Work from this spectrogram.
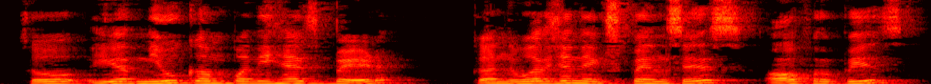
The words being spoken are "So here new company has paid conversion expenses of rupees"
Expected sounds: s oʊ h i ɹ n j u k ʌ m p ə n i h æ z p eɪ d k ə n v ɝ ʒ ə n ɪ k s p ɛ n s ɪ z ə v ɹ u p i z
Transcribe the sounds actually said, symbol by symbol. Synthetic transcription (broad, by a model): s oʊ h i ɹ n j u k ʌ m p ə n i h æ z b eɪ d k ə n v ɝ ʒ ə n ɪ k s p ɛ n s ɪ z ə f ɹ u p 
